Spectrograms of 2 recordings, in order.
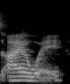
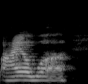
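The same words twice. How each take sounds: First: It is said the older local way. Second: It is said the later, changed way. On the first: This is how some locals said it long ago. "it was pronounced by some locals as Iowa" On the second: This is how it came to be said later. "the pronunciation began to change then as the century wore on to Iowa"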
